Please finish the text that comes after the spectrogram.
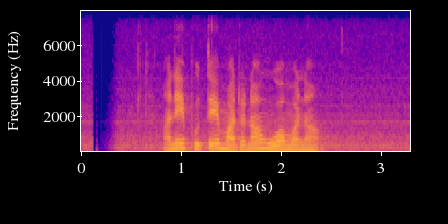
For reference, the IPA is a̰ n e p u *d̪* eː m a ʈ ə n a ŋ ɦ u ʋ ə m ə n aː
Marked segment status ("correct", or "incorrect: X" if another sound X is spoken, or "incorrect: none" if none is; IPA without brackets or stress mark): incorrect: t̪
